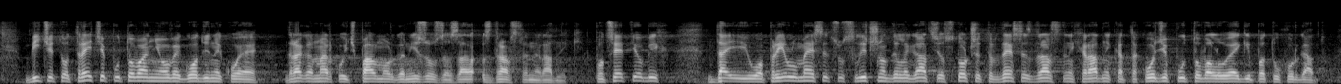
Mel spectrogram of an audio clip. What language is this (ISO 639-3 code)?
srp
